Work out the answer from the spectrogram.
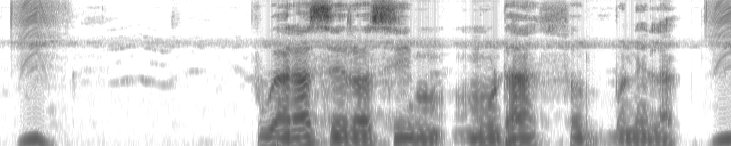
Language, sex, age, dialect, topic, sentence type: Bhojpuri, male, 18-24, Southern / Standard, agriculture, statement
